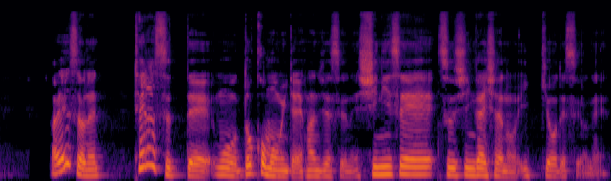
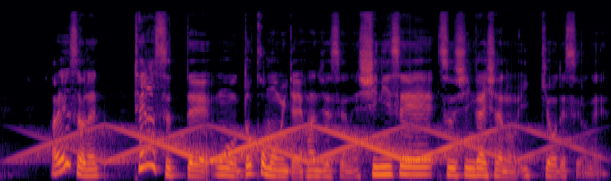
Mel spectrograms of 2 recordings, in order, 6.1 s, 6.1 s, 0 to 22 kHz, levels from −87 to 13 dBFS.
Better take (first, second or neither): first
